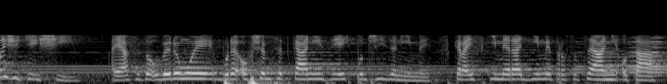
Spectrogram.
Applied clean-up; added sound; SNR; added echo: none; Harmonica; 16 dB; none.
